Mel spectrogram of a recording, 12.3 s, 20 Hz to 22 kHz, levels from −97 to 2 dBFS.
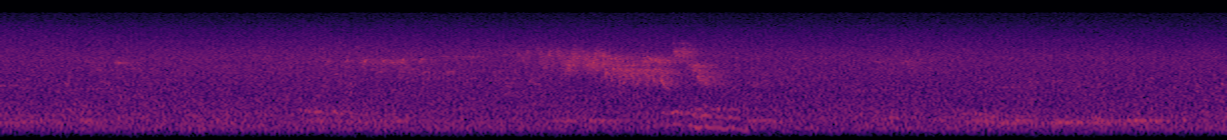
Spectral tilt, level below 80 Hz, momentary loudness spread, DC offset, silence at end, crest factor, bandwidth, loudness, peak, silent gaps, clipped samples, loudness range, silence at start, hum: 0.5 dB/octave; under -90 dBFS; 8 LU; under 0.1%; 0 s; 18 dB; 16 kHz; -47 LUFS; -32 dBFS; none; under 0.1%; 5 LU; 0 s; none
